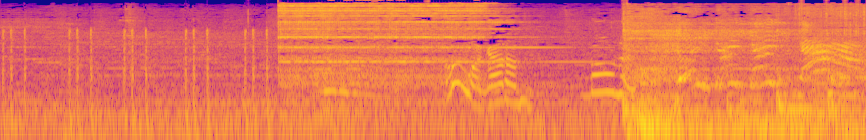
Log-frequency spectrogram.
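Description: Chica Bonita video slot machine sounds as a spin triggers the free-games feature. Faint clicks of the reels stopping are followed by a steady, high, bell-like ringing from about two seconds in while the last reel spins. A louder burst of celebratory machine music comes in near the end as eight free games are won.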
